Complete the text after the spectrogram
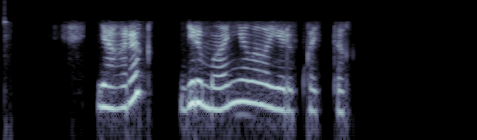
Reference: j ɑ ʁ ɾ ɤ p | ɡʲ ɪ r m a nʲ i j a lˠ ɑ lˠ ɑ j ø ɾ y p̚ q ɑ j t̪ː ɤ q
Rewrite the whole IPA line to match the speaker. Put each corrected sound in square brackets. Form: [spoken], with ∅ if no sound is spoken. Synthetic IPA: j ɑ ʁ ɾ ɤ [q] | ɡʲ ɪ r m a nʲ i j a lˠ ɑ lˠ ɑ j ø ɾ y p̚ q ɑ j t̪ː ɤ q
